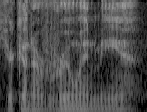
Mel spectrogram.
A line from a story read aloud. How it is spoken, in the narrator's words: His voice was hoarse when he whispered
